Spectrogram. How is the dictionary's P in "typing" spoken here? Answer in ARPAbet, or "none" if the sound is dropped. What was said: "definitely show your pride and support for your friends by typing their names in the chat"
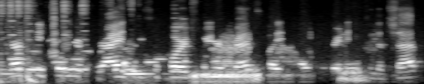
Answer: none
